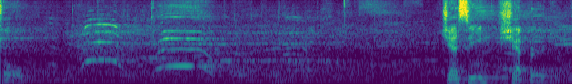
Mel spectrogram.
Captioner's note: students cheering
